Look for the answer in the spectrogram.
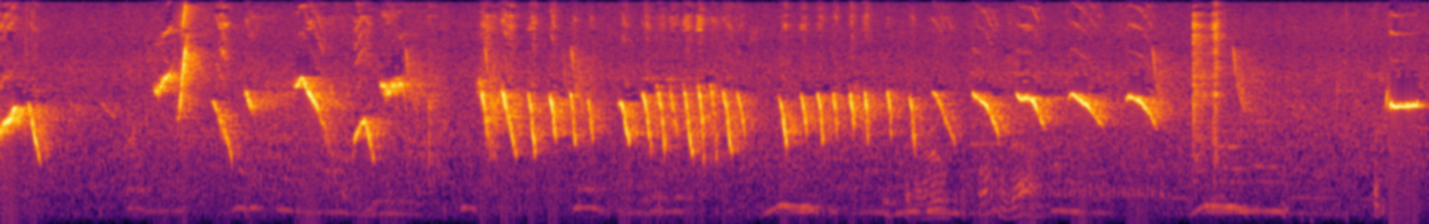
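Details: Lyrebird, known here for copying surrounding sounds, pouring out loud varied phrases: sweeping downward whistles, quick repeated chirps and slurred notes almost without pause, over a faint low hum.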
